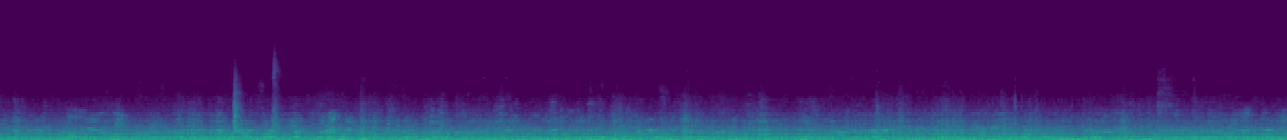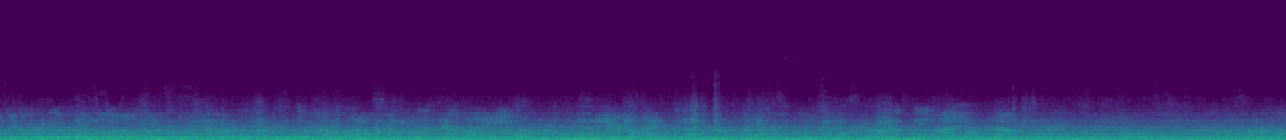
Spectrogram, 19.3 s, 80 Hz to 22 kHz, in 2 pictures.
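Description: Inside a JR West Series 115 electric train running at steady speed: continuous rolling noise of wheels on rail with a steady hum running through it.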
